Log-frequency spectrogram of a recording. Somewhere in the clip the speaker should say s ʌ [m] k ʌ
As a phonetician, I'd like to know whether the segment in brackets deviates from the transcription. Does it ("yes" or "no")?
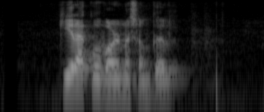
yes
